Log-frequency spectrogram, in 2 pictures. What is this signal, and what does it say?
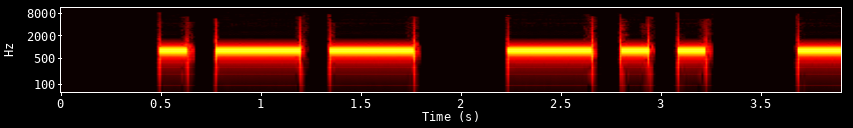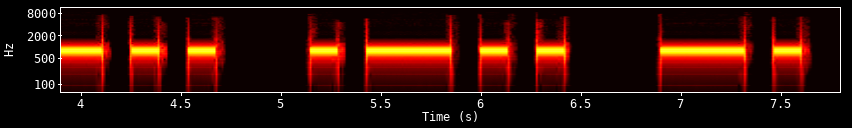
Morse code, heard as a keyed tone, about 8 wpm, 800 Hz. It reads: WDDLN
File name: CW / DET / 1 6 1500C S C 8wpm 5219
